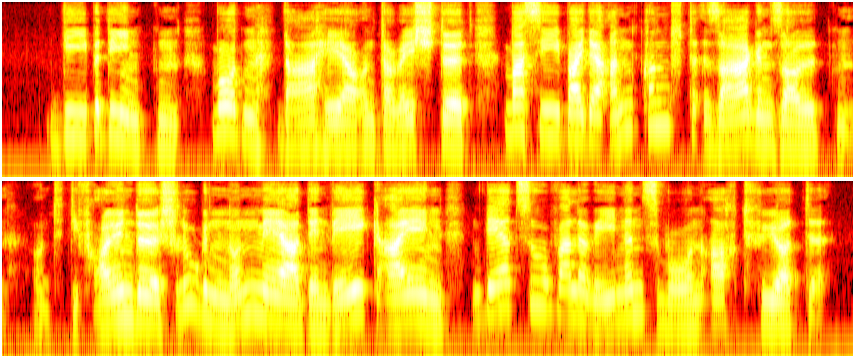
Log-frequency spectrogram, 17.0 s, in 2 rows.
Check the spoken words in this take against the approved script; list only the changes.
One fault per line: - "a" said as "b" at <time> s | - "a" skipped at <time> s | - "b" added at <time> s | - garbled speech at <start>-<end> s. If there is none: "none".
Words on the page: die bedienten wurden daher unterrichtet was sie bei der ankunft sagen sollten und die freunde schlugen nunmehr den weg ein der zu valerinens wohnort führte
none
